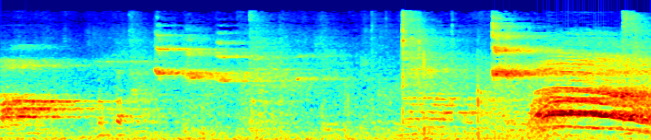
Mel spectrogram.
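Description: Indoor badminton rally: sneakers squeaking on the court mat, and two sharp racket hits on the shuttlecock about a second apart, two-thirds of the way through. Players' voices are heard at the start and again near the end.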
